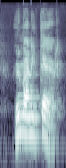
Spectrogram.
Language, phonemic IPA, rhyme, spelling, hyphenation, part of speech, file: Dutch, /ˌɦy.maː.niˈtɛːr/, -ɛːr, humanitair, hu‧ma‧ni‧tair, adjective, Nl-humanitair.ogg
- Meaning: humanitarian (pertaining to or concerned with human wellbeing)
